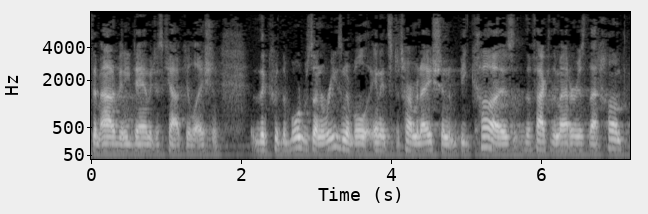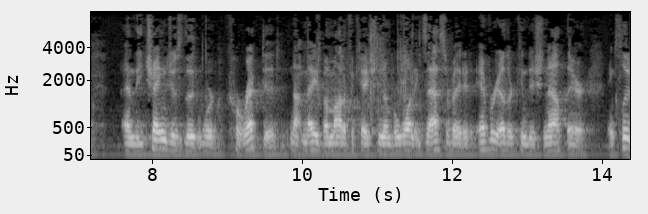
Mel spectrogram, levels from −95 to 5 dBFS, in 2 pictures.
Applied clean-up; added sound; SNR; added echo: none; none; none; none.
